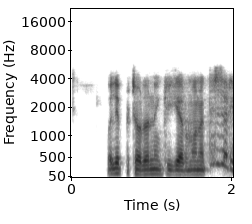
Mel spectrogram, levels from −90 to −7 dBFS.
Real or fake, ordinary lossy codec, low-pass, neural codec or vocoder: fake; Opus, 64 kbps; 5.4 kHz; codec, 16 kHz, 1 kbps, X-Codec, WavLM features, trained on Multilingual LibriSpeech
